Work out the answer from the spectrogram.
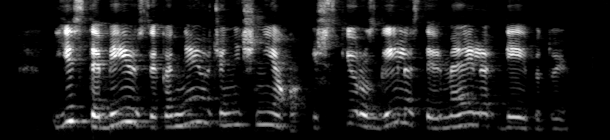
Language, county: Lithuanian, Šiauliai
